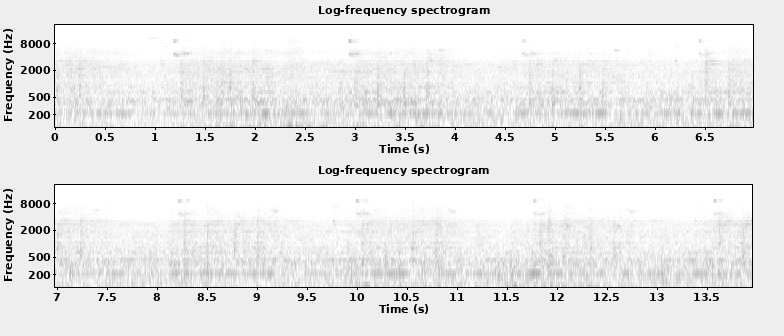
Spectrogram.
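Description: Loaded crushed-stone hopper cars of a freight train rolling past, steel wheels rumbling steadily on the rails, with a short high squeak or tick repeating about once a second as each car goes by.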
